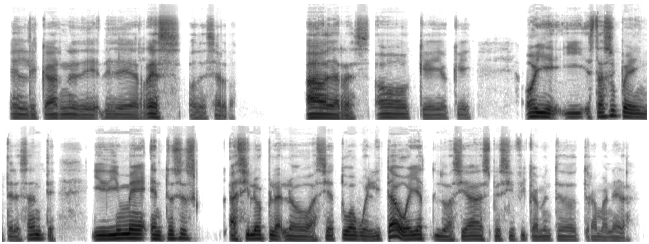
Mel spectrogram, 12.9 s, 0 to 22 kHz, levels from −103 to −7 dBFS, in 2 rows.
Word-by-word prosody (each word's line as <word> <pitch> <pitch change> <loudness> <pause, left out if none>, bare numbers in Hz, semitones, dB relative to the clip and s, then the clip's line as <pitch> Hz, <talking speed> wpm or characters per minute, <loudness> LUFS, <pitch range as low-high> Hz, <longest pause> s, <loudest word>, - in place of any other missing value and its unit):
El 105 -2 -6
de 100 0 -10
carne 105 +1 -4
de 95 -2 -7
de 100 -2 -7
res, 110 +2 -2
¿o 90 - -13
de 90 -2 -12
cerdo? - - -13 0.7
Ah, 105 0 +5
de 95 -2 0
res. 85 -1 -8
Okey, 105 -4 -6
okey. 90 0 -16 0.5
Oye, 130 -3 +4
y 120 +1 -4
está 135 - 0
superinteresante. 125 - -1 0.3
Y 120 +1 +4
dime, 140 +2 +8
entonces, 130 +1 +1 0.3
¿así 115 +2 +1
lo 130 0 +5
pla 125 -3 0
lo 105 -3 -2
hacía 100 +5 -4
tu 125 +1 +1
abuelita 110 -2 +2
o 120 - +6
ella 130 +2 +3
lo 105 -3 -3
hacía 110 +3 -3
específicamente 105 -1 -8
de 100 - -8
otra 95 +1 -13
manera? 90 -1 -12
110 Hz, 165 wpm, -21 LUFS, 100-120 Hz, 0.7 s, dime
